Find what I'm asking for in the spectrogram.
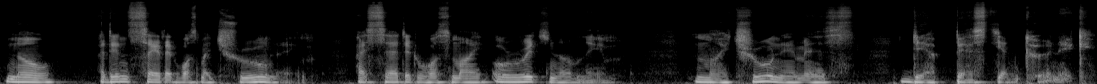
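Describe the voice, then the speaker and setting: An actor playing a proud, menacing werewolf villain in a cinematic audio roleplay, speaking deliberately as a gloating king of beasts. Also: lowish voice, darkish tone. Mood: gloating menace. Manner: slow, deliberate, menacing, grandiose.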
